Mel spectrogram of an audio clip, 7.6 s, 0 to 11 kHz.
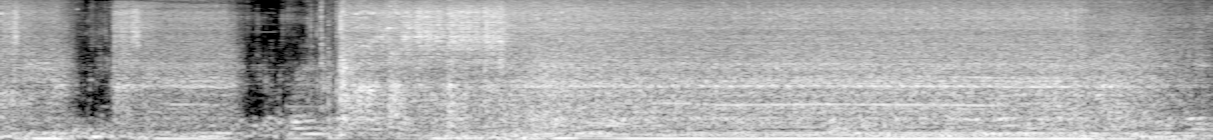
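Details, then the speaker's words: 2013-2015 Acura ILX 2.0L after starter replacement for an intermittent no-crank, no-start: brief whirring cranks, then the engine catches cleanly into a steady even idle; new starter working. "I tried it three times because three is a charm and it sounds like a starter"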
